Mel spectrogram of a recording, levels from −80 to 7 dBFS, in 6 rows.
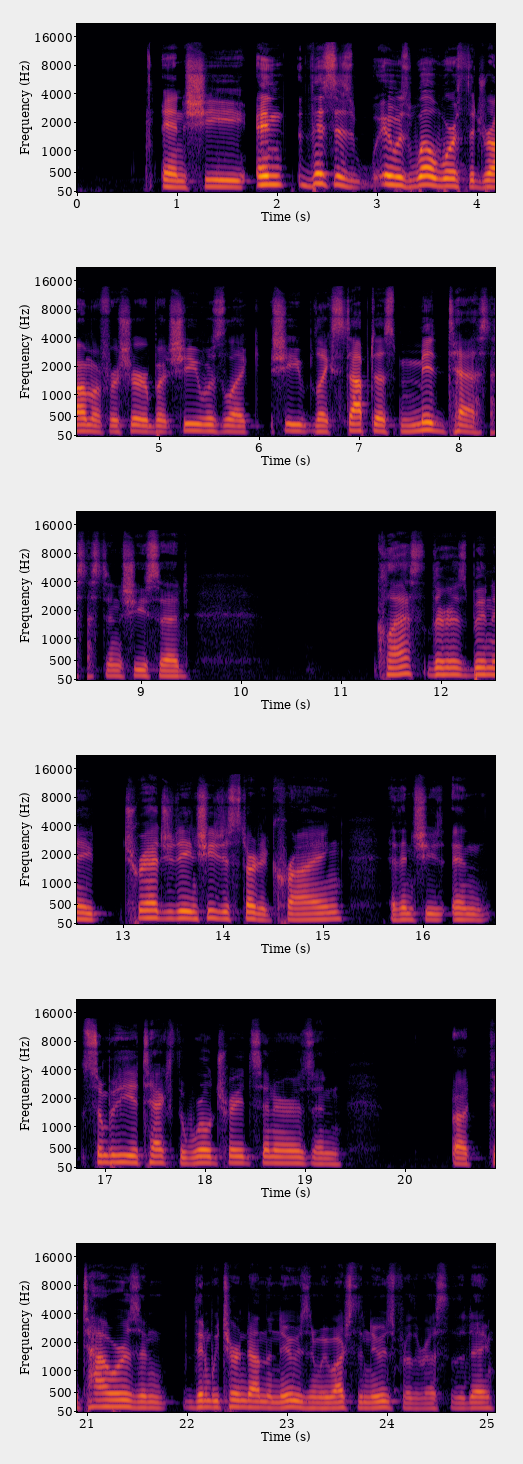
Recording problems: audio stuttering; at 8 s

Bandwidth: 14 kHz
